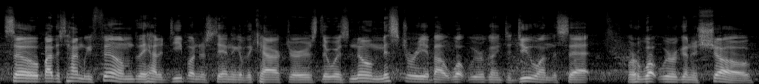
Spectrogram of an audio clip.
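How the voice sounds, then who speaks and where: A man's voice: medium pitch, quick pace. A man, a film director, answering interview questions on a red carpet in an earnest, emphatic, discursive way.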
